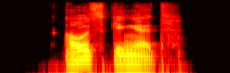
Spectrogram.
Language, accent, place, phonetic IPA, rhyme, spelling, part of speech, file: German, Germany, Berlin, [ˈaʊ̯sˌɡɪŋət], -aʊ̯sɡɪŋət, ausginget, verb, De-ausginget.ogg
- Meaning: second-person plural dependent subjunctive II of ausgehen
